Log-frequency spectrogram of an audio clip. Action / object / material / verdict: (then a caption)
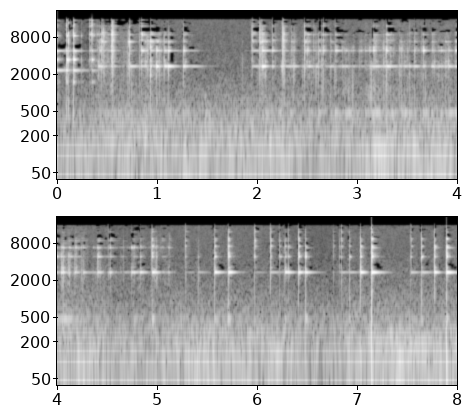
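tap / textured glass vase / glass / none. A tall, hollow, empty amber glass vase with a basket-weave texture is tapped and scratched with long acrylic nails, and is turned on its side by the end. Quick, bright glassy clinks and ticks come in irregular bursts, with a brief pause early on. Each hit dies away almost instantly.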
